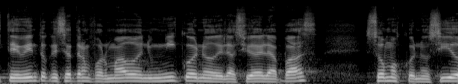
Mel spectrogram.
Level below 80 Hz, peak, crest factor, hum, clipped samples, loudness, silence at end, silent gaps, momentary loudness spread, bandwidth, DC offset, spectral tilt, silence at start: -58 dBFS; -8 dBFS; 14 dB; none; under 0.1%; -23 LUFS; 0 s; none; 4 LU; 16 kHz; under 0.1%; -6 dB/octave; 0 s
